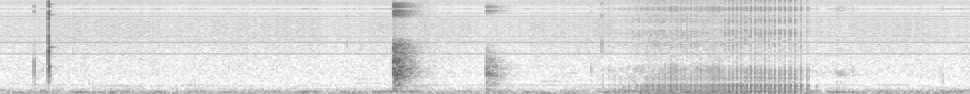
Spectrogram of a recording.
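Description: French Bulldog snoring in his sleep: a low, steady rumble that swells about four seconds in into one louder rattling snore lasting about a second. Two short sharp sounds come about halfway through.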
